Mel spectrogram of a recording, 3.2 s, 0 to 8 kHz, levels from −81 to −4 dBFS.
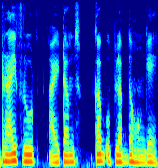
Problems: constant background noise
